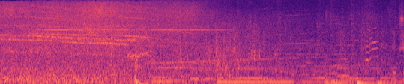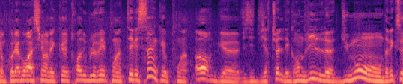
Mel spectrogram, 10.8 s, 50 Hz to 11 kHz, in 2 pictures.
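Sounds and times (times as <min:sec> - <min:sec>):
airplane cabin and engine roar before landing: 0:00.0 - 0:05.4
speech: 0:05.4 - 0:10.7.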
